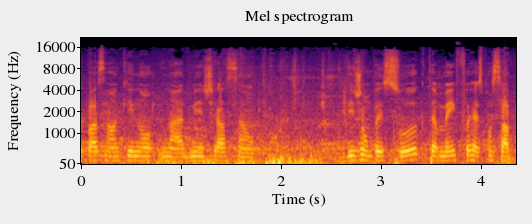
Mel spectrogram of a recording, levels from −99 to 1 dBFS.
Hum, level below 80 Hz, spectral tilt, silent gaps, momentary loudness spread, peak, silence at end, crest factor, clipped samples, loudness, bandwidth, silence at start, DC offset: none; -22 dBFS; -6 dB/octave; none; 4 LU; 0 dBFS; 0 s; 12 dB; under 0.1%; -14 LUFS; 15.5 kHz; 0 s; under 0.1%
